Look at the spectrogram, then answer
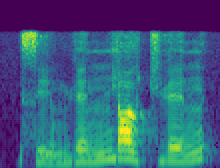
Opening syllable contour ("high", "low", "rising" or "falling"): low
